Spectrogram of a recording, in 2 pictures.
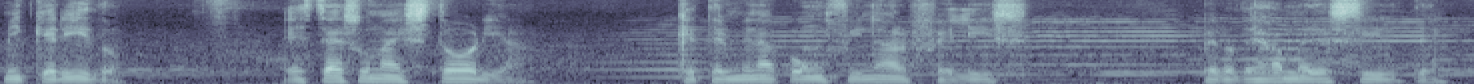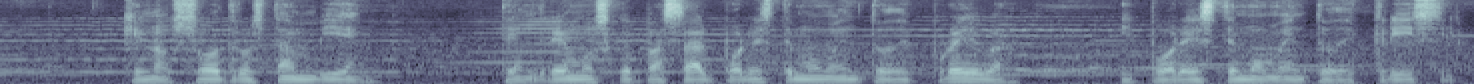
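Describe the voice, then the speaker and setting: A man teaching a Bible lesson in a preaching style. He is emphatic and slows down to give words weight. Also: sits low, level tone, music in the background.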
